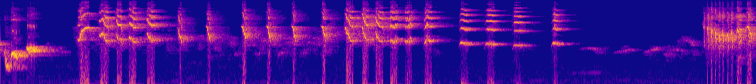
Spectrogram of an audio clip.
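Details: White-rumped shama (murai batu) song, offered as a lure for bird trapping: a short rising whistle, then a fast series of sharp, clicky, high-pitched notes, bright chirps and a few thin whistles, ending in a harsh rattling burst.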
